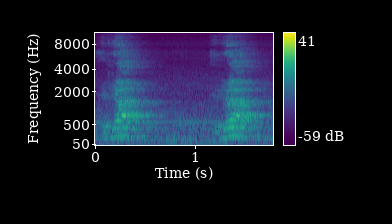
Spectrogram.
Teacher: நல்லா மடிச்சு உரசாம சொன்னீங்கன்னா ழ மடிச்சிட்டு ரெண்டு பக்கமும் உரசக்கூடாது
